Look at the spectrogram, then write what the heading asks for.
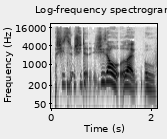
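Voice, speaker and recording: A young woman co-hosting a podcast, chatty and melodramatic, telling stories quickly. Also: mid-range voice, expressive, slightly rough, no room sound. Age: young adult. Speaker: podcast co-host. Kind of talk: casual chat.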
